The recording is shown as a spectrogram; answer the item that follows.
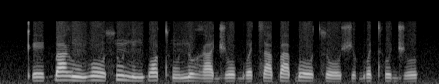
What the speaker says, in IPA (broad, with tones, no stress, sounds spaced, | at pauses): kʼ eː˨ ɡ͡b a˦ ɣ ũ˨ v oː˦˨ s ũ˦ n ĩ˨ ɡ͡b ɔ˦ tʰ ũ˨ n ʊ˦ ɣ a˨ d͡ʒ oː˨ ɡʷ ɛ˨ t͡s a˦˨ p a˦ ɓ oː˦ t͡s oː˨ ʃ ɪ˨ ɡʷ ɛ˦ tʰ ʊ˦ d͡ʒ ʊ˦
